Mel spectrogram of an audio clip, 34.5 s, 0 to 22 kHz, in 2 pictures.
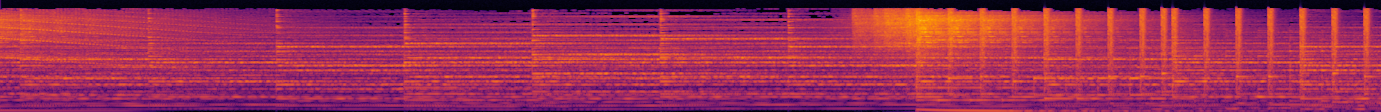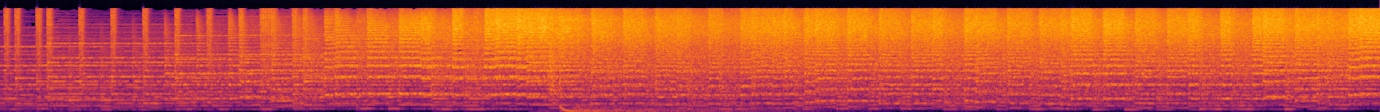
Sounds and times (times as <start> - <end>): Exciting music: 0.0 - 2.5, 10.7 - 34.5
Disco: 11.1 - 34.5.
